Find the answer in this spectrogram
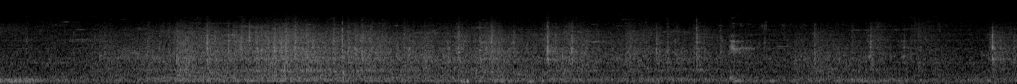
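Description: An audience getting to its feet: a broad shuffling rustle of many people that swells over the first few seconds and then slowly fades, with a few faint clicks.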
